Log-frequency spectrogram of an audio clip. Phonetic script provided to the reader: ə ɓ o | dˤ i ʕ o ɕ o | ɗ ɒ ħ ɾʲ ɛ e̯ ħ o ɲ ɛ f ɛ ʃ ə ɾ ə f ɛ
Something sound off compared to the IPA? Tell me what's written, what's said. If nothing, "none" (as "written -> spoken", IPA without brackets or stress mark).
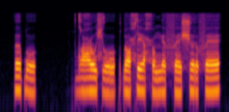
ɲ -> ŋ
